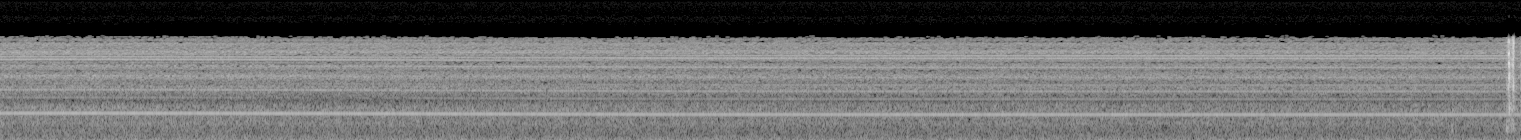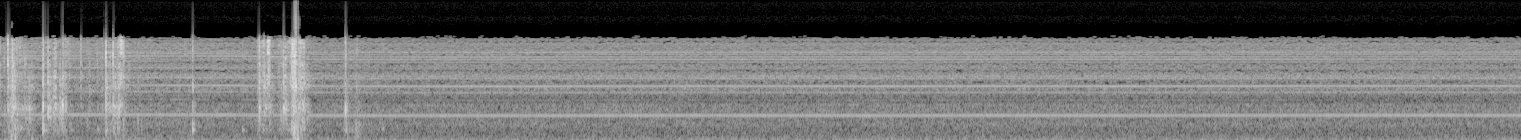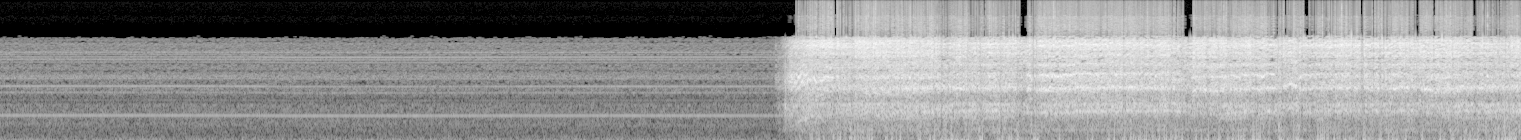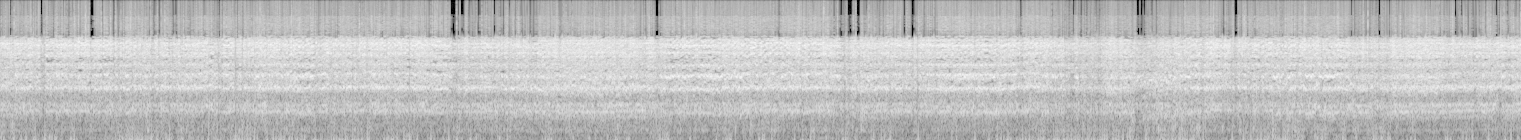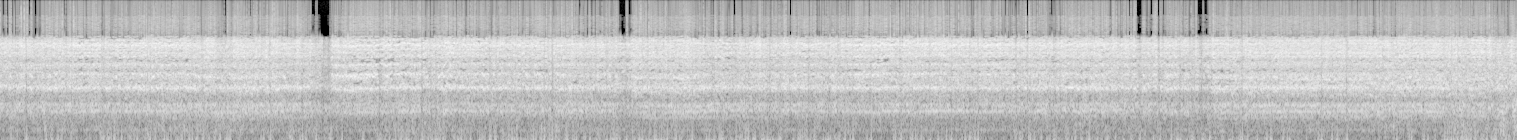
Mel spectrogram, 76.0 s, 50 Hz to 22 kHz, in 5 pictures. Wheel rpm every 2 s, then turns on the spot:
0, 0, 0, 0, 0, 0, 0, 0, 0, 0, 0, 0, 0, 0, 0, 0, 0, 0, 0, 150, 230, 230, 230, 230, 230, 220, 220, 220, 220, 230, 230, 230, 230, 220, 230, 230, 230, 210.
none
